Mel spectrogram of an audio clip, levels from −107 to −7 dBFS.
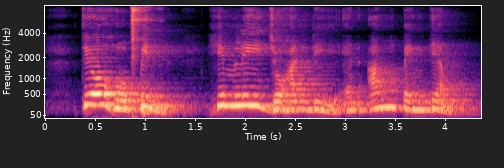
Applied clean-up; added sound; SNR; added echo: none; Tambourine; 11 dB; reverberation time 0.8 s.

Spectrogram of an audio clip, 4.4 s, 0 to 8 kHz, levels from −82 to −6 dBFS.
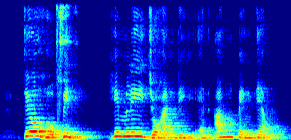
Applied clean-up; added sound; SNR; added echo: neural separator model SepFormer DNS4.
